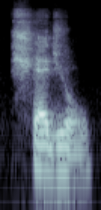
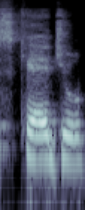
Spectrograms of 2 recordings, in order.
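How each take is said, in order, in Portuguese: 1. É dito com a pronúncia britânica. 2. É dito com a pronúncia americana. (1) "em termos de R P, né, de Received Pronunciation" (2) "muitos britânicos hoje falam schedule também, mas isso é por causa da influência já americana"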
